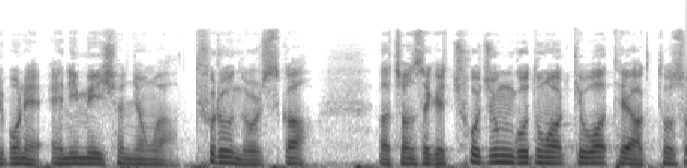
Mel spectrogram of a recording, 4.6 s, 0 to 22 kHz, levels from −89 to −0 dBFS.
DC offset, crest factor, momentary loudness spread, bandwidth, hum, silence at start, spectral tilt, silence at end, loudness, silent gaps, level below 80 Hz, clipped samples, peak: under 0.1%; 16 dB; 7 LU; 10.5 kHz; none; 0 s; -7 dB/octave; 0 s; -25 LUFS; none; -38 dBFS; under 0.1%; -8 dBFS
